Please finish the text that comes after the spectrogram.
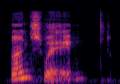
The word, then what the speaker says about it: Feng Shui: you as well um first fun fun is how you say it fun it literally means water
